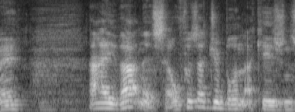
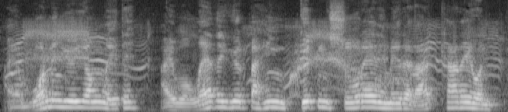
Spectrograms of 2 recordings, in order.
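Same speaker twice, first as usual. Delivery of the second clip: put-on loud, higher scolding threat to a crying child; raised voice telling off a baby; angry scolding; 7 semitones higher, 5 dB louder than usual. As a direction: warn the wee one off, loud and stern. Scolding crying baby while babysitting.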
